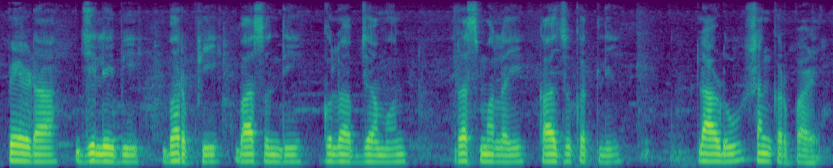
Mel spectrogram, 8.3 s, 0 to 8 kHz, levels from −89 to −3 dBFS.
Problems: none marked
